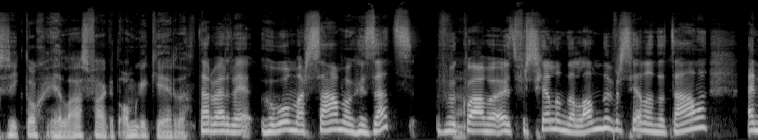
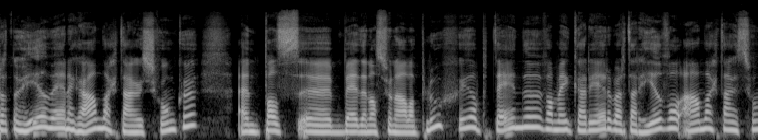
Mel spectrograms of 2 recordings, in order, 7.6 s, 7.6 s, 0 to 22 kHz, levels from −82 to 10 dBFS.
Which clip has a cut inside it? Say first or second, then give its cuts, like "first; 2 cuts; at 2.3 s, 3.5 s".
first; 2 cuts; at 1.9 s, 6.1 s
